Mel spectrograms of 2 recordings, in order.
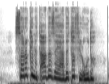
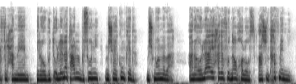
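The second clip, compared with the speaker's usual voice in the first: low-pitched, grumbling ifrit voice; scheming ifrit; 5 semitones lower than usual. Acted. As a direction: drop the pitch and plot to scare the girl.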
